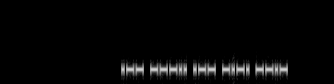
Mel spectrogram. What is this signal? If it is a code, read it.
Morse code, heard as a keyed tone, about 52 wpm, 700 Hz. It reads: W8WCQ
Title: USA Call Signs - 5 Characters - 4x Character Spacing - 50wpm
